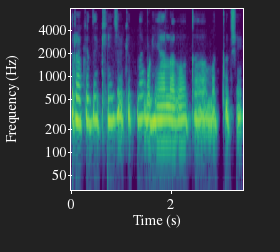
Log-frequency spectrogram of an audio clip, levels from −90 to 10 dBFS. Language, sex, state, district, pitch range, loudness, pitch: Hindi, female, Jharkhand, Sahebganj, 260-290 Hz, -15 LUFS, 275 Hz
